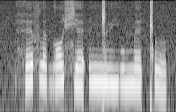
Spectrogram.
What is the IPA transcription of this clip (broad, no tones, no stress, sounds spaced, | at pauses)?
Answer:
h ɛ f l ɐ ɡ ɔ ɕ ɛ ʔ ɪ ŋ͡ǀ y j u m ɛ ǁ ʊ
